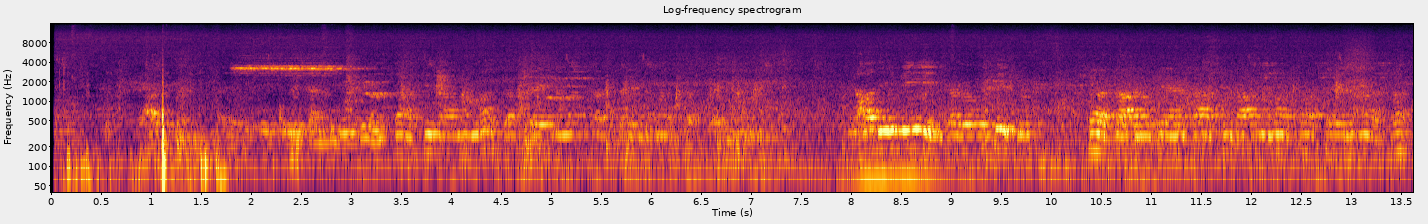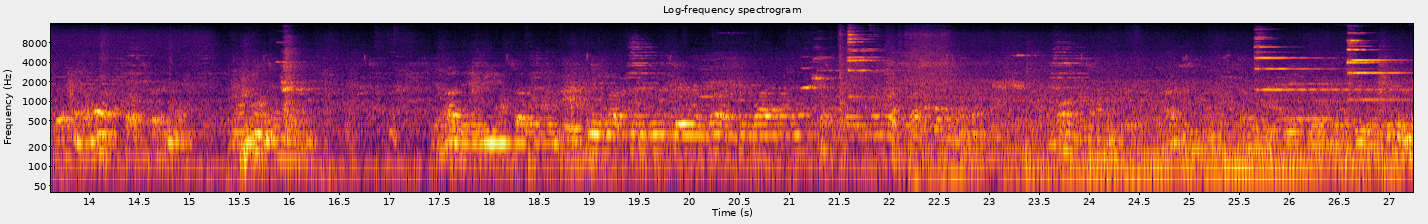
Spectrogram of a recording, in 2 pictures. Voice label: sound walk voices, Kathmandu; Kathmandu soundwalks at dawn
